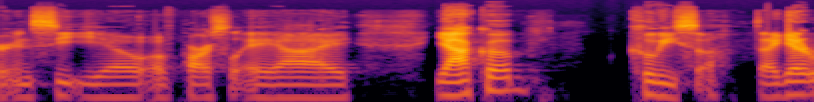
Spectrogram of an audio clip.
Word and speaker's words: Jakub Kulisa: is the co-founder and CEO of parcel AI yakob Kalisa did I get it right perfectly pronounced like you sound like as if we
